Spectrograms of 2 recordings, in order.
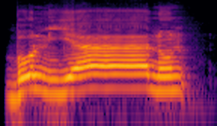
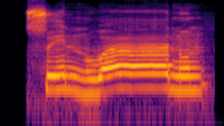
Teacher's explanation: नून साकिन को इदगाम करके नहीं पढ़ेंगे। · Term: इदगाम नहीं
